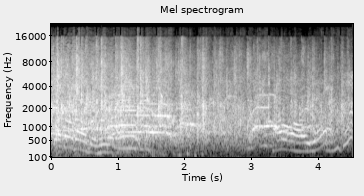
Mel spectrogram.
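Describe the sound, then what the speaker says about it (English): A studio audience at a game show claps steadily in sustained, loud applause as a contestant is welcomed, with a host's voice talking over it throughout. "How about a big round of applause and a big welcome, everybody, for Samantha Harr"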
